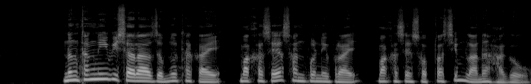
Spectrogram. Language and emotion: Bodo, neutral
